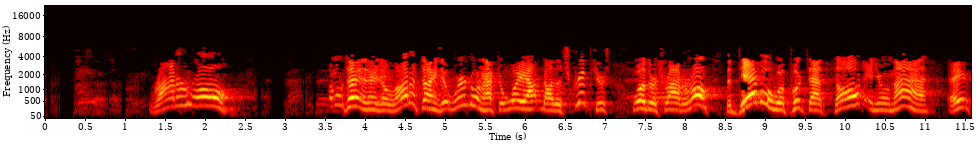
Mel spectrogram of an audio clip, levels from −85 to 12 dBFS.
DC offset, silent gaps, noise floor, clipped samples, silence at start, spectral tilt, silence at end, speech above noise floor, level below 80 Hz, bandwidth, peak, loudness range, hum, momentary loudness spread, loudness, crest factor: under 0.1%; 2.82-2.98 s; -59 dBFS; under 0.1%; 1.35 s; -8 dB/octave; 0 s; 37 dB; -82 dBFS; 5.8 kHz; -2 dBFS; 6 LU; none; 13 LU; -22 LUFS; 22 dB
